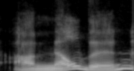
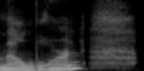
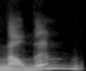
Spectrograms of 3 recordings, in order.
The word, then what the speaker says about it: Melbourne: From there, we're going to go to Melbourne, as I have now learned it is pronounced, not Melbourne. So we're going to go to Melbourne.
